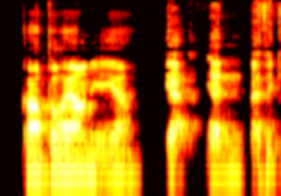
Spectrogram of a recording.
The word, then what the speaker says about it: Polanyi: Polanyi, is that how you pronounce his name? Carl Polanyi, yeah.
